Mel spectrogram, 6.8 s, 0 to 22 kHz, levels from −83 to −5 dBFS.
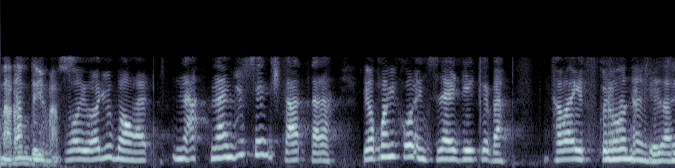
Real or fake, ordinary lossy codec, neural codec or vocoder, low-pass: fake; none; codec, 16 kHz, 2 kbps, FreqCodec, smaller model; 5.4 kHz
